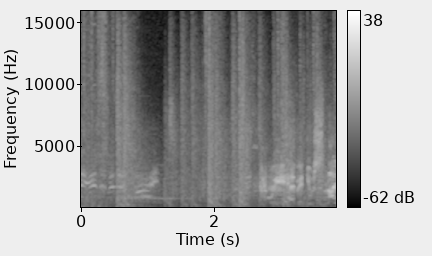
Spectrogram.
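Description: Machine gun fire and scattered gunshots in a Company of Heroes 2 match, bursts of crackling reports that sit partly beneath a commentator's voice in a busy battle.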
